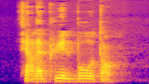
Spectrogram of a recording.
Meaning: to call the shots, to call the tune, to rule the roost (to be the one who makes the rules, to be the one who decides)
- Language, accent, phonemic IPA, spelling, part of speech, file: French, France, /fɛʁ la plɥi e l(ə) bo tɑ̃/, faire la pluie et le beau temps, verb, LL-Q150 (fra)-faire la pluie et le beau temps.wav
